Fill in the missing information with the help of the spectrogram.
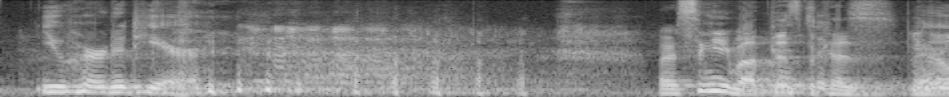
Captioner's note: laughter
